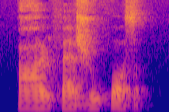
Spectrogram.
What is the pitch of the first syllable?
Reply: low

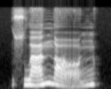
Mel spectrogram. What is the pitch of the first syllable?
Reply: rising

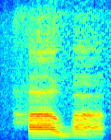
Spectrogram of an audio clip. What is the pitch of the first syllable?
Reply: high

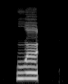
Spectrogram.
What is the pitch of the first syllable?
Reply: high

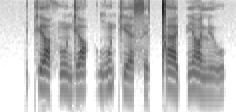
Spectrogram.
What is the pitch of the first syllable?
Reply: falling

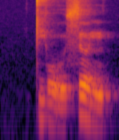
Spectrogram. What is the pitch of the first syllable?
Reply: low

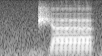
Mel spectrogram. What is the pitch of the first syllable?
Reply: high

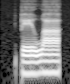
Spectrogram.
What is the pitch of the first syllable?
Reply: low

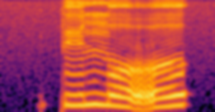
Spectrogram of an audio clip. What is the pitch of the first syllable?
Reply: rising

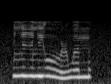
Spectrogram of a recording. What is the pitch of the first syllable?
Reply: high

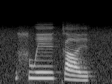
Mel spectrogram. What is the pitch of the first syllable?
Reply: high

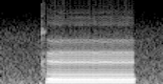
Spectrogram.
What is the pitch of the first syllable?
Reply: high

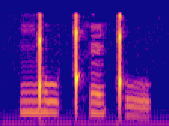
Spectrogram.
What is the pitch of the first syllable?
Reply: falling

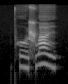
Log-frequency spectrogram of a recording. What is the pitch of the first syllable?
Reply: low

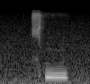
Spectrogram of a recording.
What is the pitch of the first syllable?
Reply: high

